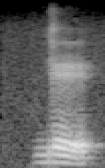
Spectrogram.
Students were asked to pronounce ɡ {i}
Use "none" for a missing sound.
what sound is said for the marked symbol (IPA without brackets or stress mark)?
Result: e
